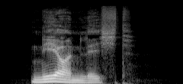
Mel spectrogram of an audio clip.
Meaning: neon light
- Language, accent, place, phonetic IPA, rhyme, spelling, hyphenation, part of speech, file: German, Germany, Berlin, [ˈneɔnˌlɪçt], -ɪçt, Neonlicht, Ne‧on‧licht, noun, De-Neonlicht.ogg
